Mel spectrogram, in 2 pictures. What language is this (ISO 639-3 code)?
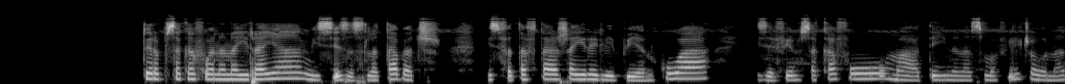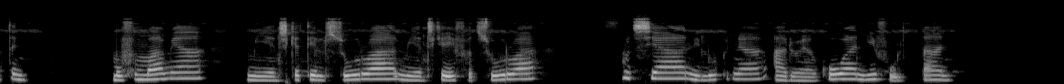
mlg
